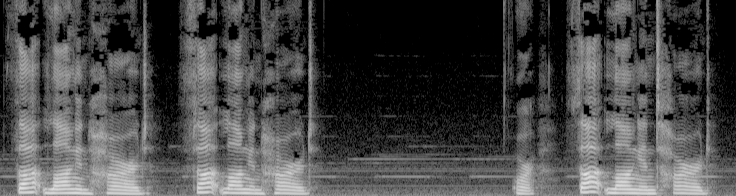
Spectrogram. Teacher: the word and is almost never pronounced as and in a sentence. It's usually pronounced as n, and, or even un.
